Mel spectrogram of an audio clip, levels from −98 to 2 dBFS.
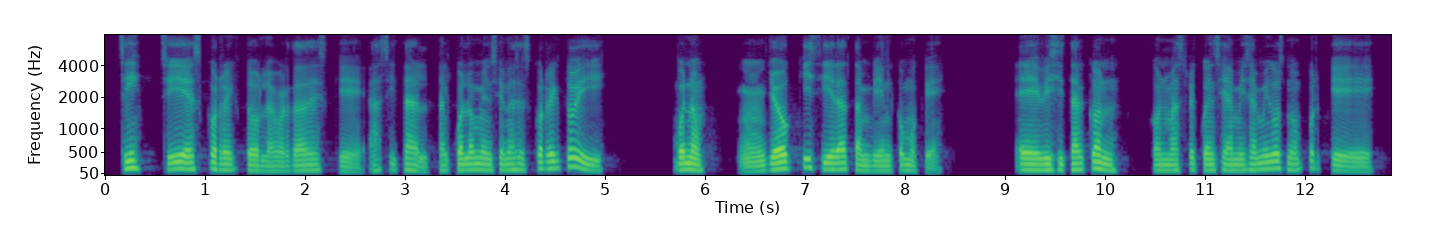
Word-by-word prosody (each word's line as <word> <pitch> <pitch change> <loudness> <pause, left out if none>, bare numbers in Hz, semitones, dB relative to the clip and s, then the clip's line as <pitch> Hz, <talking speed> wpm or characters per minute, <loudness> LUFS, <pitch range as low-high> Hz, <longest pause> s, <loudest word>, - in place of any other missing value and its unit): Sí, 155 0 +3 0.2
sí, 140 +3 +3
es 140 +1 +1
correcto, 125 -5 0
la 100 -1 -3
verdad 110 +3 -1
es 115 +1 -5
que 100 -7 -6
así 115 +2 -9
tal 115 -6 -2
tal 110 0 -5
cual 120 0 +2
lo 125 - +3
mencionas 125 0 0
es 120 -2 -5
correcto 155 +6 +2
y, 115 -9 0 0.7
bueno, 130 -3 +4 0.3
mm, 95 +4 -1
yo 145 +4 +5
quisiera 135 -6 +2
también 105 -4 -2
como 110 -1 -3
que, - - -8 0.7
eh, 120 0 +4
visitar 125 +1 +1
con 125 -7 +2 0.3
con 115 0 -3
más 115 0 -2
frecuencia 120 -1 -1
a - - +1
mis 115 0 -1
amigos, 140 +4 +2
¿no? 125 -1 -2
Porque 105 - -3
120 Hz, 165 wpm, -23 LUFS, 110-135 Hz, 0.7 s, yo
